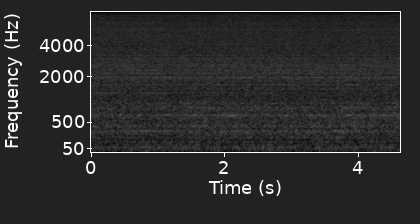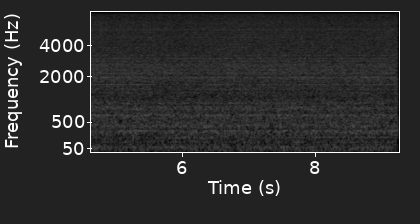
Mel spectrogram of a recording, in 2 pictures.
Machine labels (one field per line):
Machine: fan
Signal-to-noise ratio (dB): 6 dB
